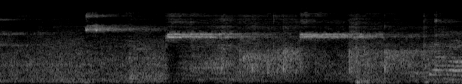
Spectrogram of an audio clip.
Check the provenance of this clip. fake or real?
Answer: fake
